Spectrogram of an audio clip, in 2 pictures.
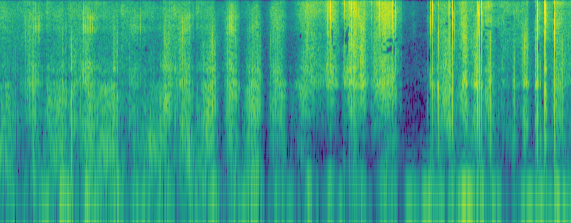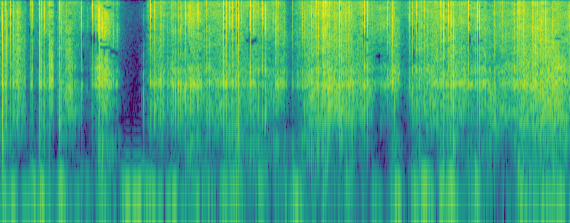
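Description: An unwrapped solid milk chocolate bar with segmented squares, lying on a towel, is scratched and tapped with long pointed acrylic nails. The result is a dense, fast stream of crisp, crackly scratches and short clicking taps with a bright edge and a low thump underneath, broken by brief pauses around the third and fifth seconds.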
